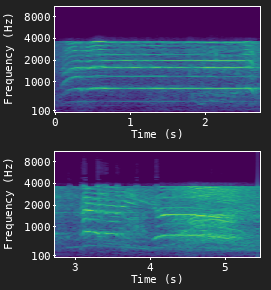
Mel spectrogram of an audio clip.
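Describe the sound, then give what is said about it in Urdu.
A crowd at a religious gathering raises a slogan chant, many voices shouting together in sustained unison phrases. A long opening call is followed by shorter, louder bursts that grow stronger toward the end. “کہیں واقعا نعرہ بلند کرنے کی ضرورت ہے، نعرہ بلند کیجیے۔”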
